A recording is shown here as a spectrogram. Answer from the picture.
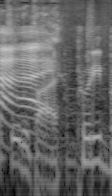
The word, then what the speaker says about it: PewDiePie: How do you pronounce it? – PewDiePie. – But it's spelled like PewDiePie. – It's spelled P-E-W. – P-E-W-D-I-E. P-I-E. – Like the Pew Institute.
